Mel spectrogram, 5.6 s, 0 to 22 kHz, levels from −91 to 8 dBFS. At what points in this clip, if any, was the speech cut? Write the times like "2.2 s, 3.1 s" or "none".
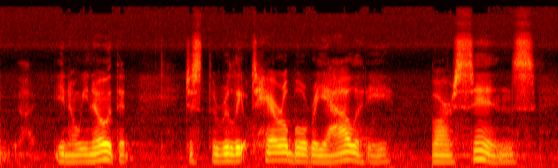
1.1 s, 2.0 s, 2.5 s, 4.3 s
